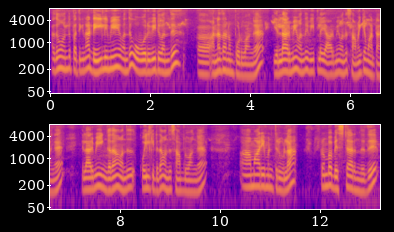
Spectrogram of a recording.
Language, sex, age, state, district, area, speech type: Tamil, female, 30-45, Tamil Nadu, Dharmapuri, rural, spontaneous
